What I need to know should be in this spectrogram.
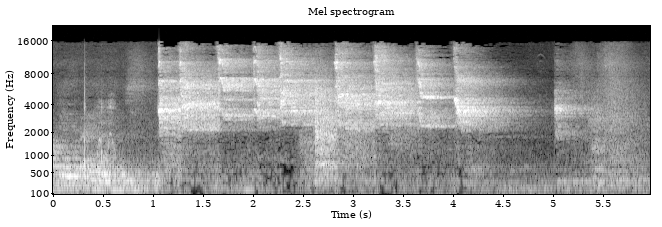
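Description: A baby macaque squeals shrilly.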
